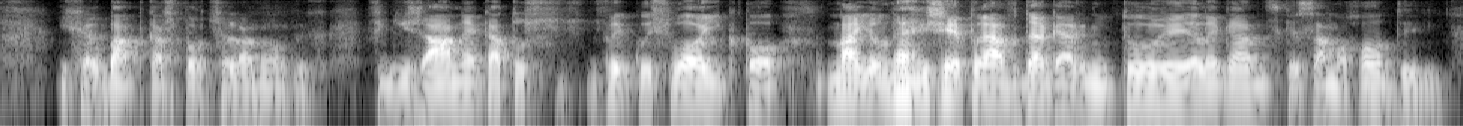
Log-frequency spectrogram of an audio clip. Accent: Białystok, Podlaskie Voivodeship, Poland; now in Warsaw, Poland; bo ja byłem w Białymstoku, wychowałem się w Białymstoku, tam chodziłem do szkoły, przyjechałem do Warszawy

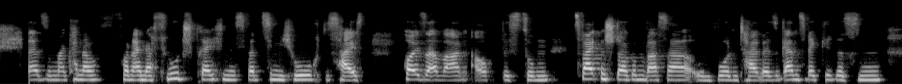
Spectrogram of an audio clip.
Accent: Rhineland-Palatinate, Germany; Ich bin bei FFF Deutschland aktiv und ich komme halt aus dem Ahrtal.

